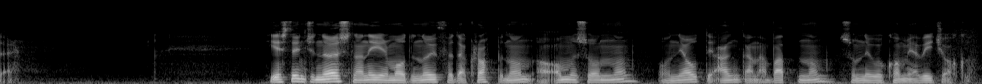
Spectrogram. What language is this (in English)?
Faroese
